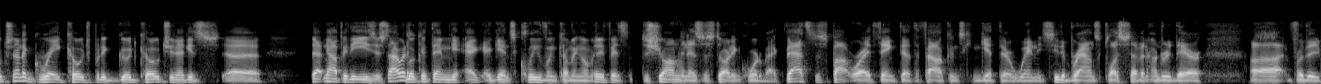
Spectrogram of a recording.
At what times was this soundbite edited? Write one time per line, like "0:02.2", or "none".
0:01.9
0:03.2
0:04.1
0:05.9
0:06.3
0:06.8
